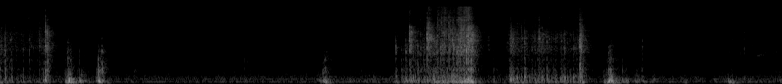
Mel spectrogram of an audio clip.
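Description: Tarot cards are shuffled by hand in a series of quick riffling bursts and short flutters, close and clear, separated by brief pauses, with no talking.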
